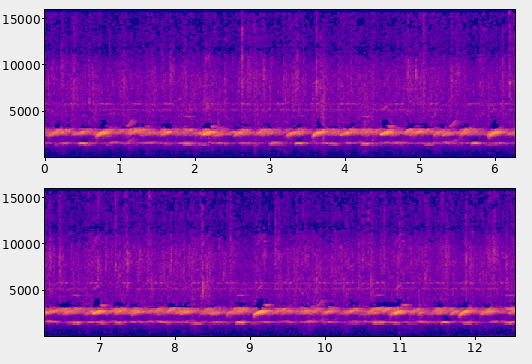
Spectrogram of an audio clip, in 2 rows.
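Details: Dense night chorus of coqui frogs in Hawaiian rainforest at Pahoa in October 2021: many overlapping high two-note chirps, with soft rain beneath.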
